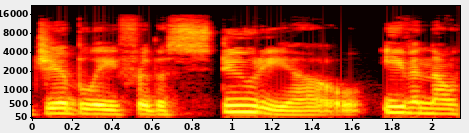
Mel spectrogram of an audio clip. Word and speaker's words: Ghibli: Studio Ghibli, which actually Ghibli being the Italian word for like ship, which is actually pronounced Gibli, but Hyo didn't realize it was pronounced Gibli, so it's pronounced Ghibli for the studio, even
